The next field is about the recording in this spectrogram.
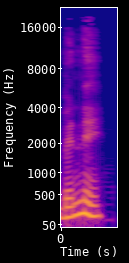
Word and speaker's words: JonBenét: el cual por cierto se escribe Bennett pero se pronuncia Bené por un acento francés que lleva en la penúltima letra.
